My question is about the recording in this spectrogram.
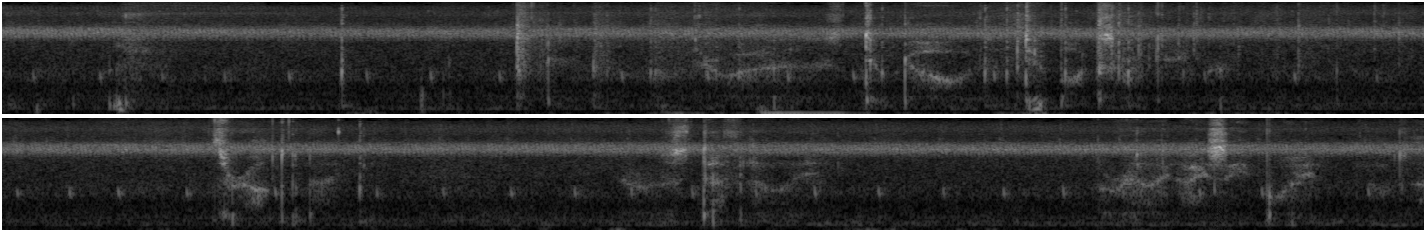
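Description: A person whispering close to the microphone, with small clicks and rustles of handling, over a steady high-pitched insect chorus.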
